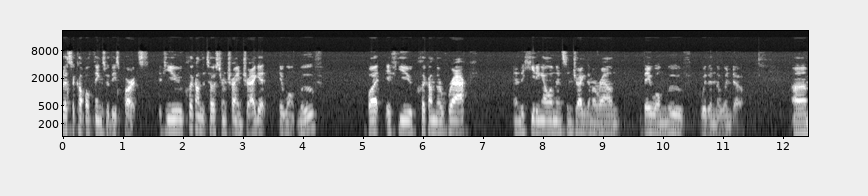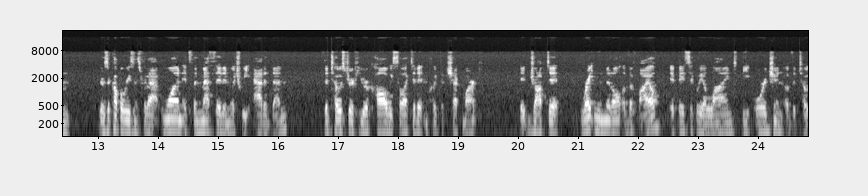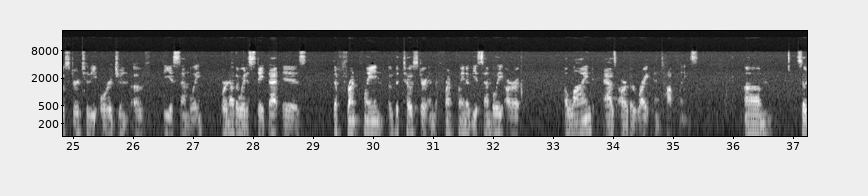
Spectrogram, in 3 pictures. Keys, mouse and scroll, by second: 0.0-1.8 middle drag, 1.8-3.9 drag, 3.9-5.3 scroll up 1, 5.3-11.1 drag, 16.6 click, 21.7 click, 23.9-25.8 scroll up 1, 27.7 click, 29.2-30.8 scroll up 1, 30.9 ctrl+click, 32.4-36.3 middle drag, 36.3 click.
